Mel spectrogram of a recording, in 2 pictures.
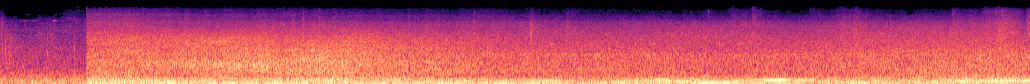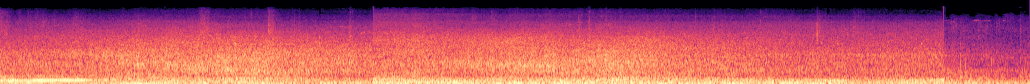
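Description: Street traffic: cars passing one after another in slow swells, with one engine speeding up near the middle.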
